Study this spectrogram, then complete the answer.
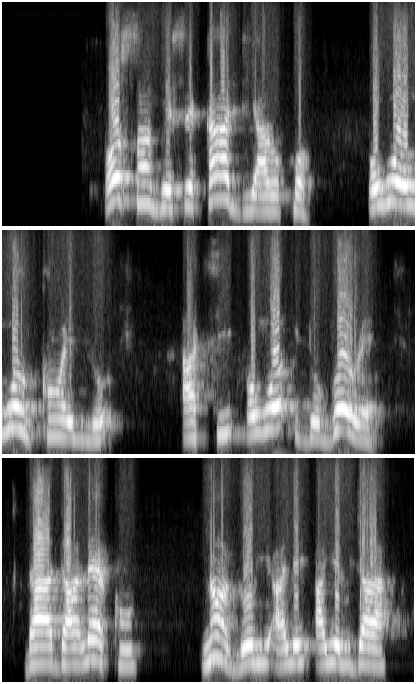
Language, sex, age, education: Yoruba, male, 15-29, tertiary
